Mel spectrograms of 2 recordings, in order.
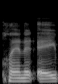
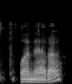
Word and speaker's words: Planeta: like it's really ftic it's Planet it means planet in every Latin language planeta but um basically um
